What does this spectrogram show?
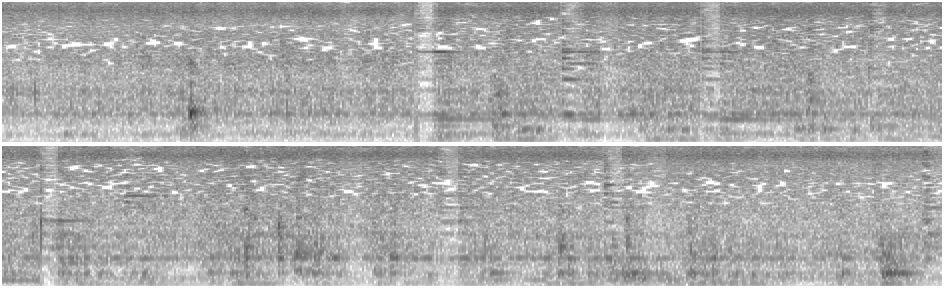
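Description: Chopped tomatoes, onions and green chillies sizzling in hot oil in a metal kadai while a steel ladle stirs them, scraping the pan with a few sharp clicks.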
